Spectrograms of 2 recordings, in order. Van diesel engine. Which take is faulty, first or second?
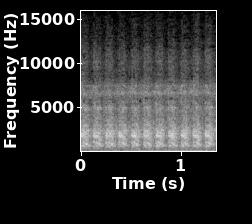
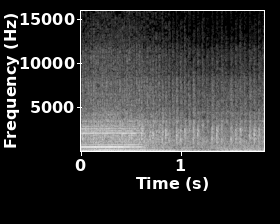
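first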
